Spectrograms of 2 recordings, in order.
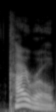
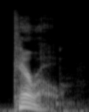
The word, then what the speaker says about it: Cairo: This first tune looks like it should be pronounced Cairo Blues after the city in Egypt, but this is not the same town. This is on the Mississippi River in southern Illinois, and there they pronounce it Cairo.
